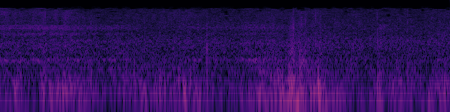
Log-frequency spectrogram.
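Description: Low, uneven rumbling with soft knocks: movement and handling noise at the altar as the server shifts the missal and steps about, picked up close by the microphone.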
